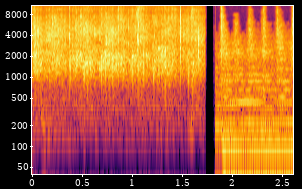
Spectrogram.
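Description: An audience at N Squared claps steadily for Jordan Shapiro for under two seconds, a dense wash of many hands, then it cuts off abruptly and loud music with a heavy bass line takes over.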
